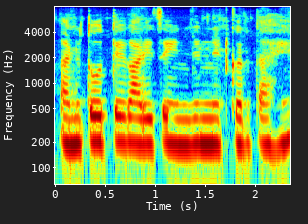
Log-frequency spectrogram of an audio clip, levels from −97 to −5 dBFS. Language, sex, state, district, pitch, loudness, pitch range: Marathi, female, Maharashtra, Pune, 190 Hz, -15 LUFS, 190-200 Hz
